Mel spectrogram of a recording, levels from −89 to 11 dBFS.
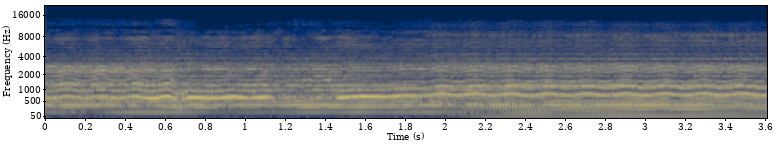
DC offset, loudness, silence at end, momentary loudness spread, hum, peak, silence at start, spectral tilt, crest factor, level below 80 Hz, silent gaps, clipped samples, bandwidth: under 0.1%; -20 LUFS; 0 s; 4 LU; none; -8 dBFS; 0 s; -4.5 dB/octave; 12 dB; -46 dBFS; none; under 0.1%; 12.5 kHz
